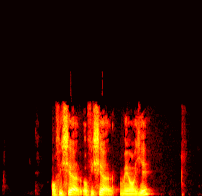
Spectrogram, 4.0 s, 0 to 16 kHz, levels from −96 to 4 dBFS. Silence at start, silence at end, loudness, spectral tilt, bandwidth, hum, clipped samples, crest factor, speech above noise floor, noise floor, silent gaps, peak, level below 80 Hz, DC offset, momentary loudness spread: 1.05 s; 1.05 s; -15 LUFS; -4.5 dB/octave; 8 kHz; none; under 0.1%; 16 dB; 75 dB; -89 dBFS; none; 0 dBFS; -58 dBFS; under 0.1%; 9 LU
